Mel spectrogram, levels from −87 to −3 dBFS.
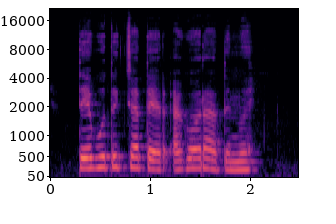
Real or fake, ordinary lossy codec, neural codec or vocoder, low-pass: fake; none; vocoder, 44.1 kHz, 128 mel bands every 512 samples, BigVGAN v2; none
